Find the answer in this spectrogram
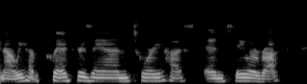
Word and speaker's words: Curzan: And you even have teammates now at Stanford who have swam in the Olympics, like Claire Curzon, I think how do you pronounce her name? Sorry. Yes, Claire Curzan.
